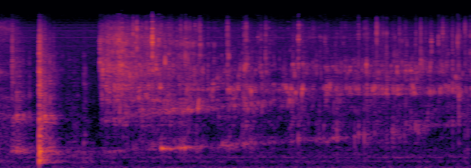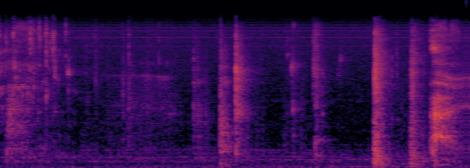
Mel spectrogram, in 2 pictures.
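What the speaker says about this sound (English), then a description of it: "I'm just gonna fill up my water bottle" Water runs from a tap into a water bottle, a soft, steady gush that rises in pitch as the bottle fills, with a few clunks and handling knocks at the start and end.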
